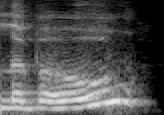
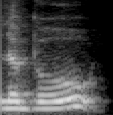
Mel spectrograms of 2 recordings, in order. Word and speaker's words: LeBeau: Either way, so Lynn is spelled L-Y-N and last name LeBeau, L-E-B as in Bob, E-A-U.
